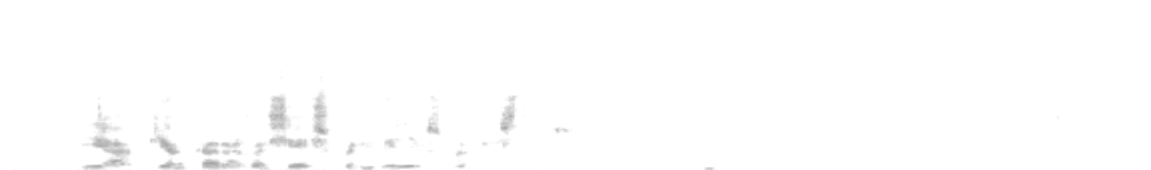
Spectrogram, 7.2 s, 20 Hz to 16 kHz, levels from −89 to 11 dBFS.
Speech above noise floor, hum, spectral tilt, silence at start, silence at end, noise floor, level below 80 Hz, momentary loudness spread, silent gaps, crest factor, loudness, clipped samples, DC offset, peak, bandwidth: over 28 dB; 50 Hz at -95 dBFS; -0.5 dB/octave; 0.5 s; 2.75 s; under -90 dBFS; under -90 dBFS; 10 LU; none; 24 dB; -59 LUFS; under 0.1%; under 0.1%; -42 dBFS; 8.8 kHz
